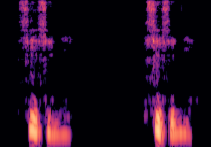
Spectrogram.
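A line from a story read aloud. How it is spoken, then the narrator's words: Soft thanks. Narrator (Chinese): 人们轻声说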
